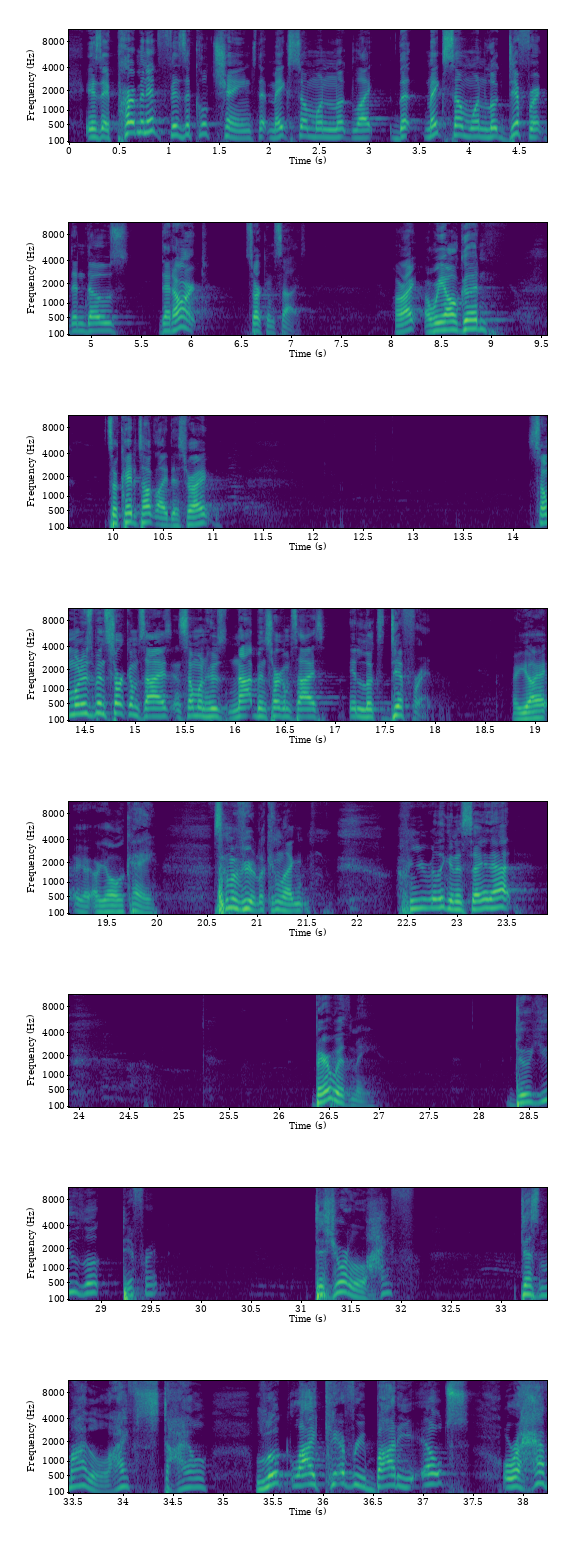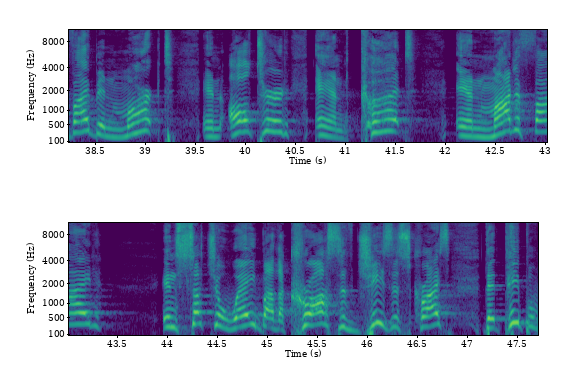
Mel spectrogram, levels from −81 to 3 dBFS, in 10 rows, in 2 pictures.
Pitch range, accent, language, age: 185-280 Hz, American, English, 30-49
